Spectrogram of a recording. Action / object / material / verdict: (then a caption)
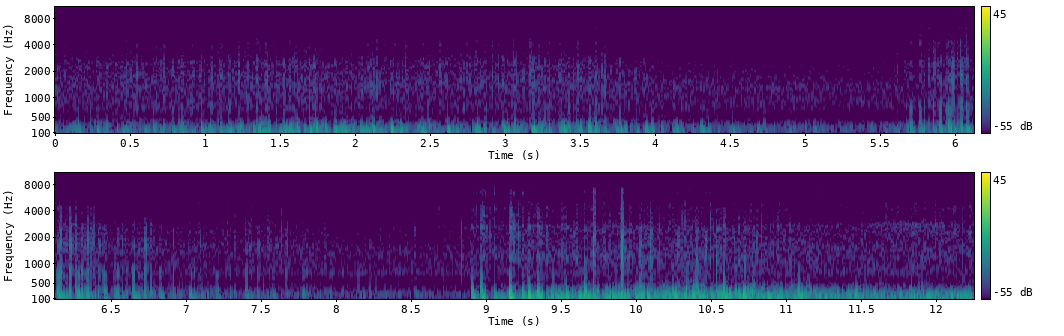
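tap / wooden lid / wood / none. A wooden lid is tapped in quick, dense runs of soft, low, hollow knocks with an added echo effect. The tapping comes in three bursts separated by short pauses, and the last is the loudest.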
